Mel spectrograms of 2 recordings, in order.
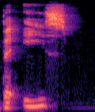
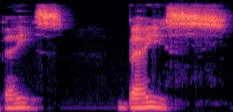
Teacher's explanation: not a solid glottal stop like bais, which you would say in modern standard Arabic, bais, but more like a voiced ha sound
